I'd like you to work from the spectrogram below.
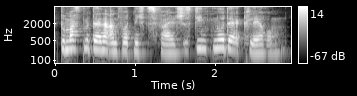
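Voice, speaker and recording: A woman reading the lines of a gentle, patient Jesus in a soft, calm, reassuring way. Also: medium pitch, a little fast, close to an everyday voice. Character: gentle patient grown man, calm and kind.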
